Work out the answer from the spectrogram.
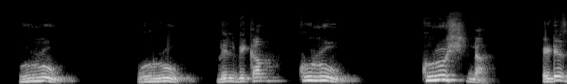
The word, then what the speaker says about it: कृष्ण: So Krishna. So Krishna. Krishna is the right pronunciation. It is not Krishna. Samichinam va?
